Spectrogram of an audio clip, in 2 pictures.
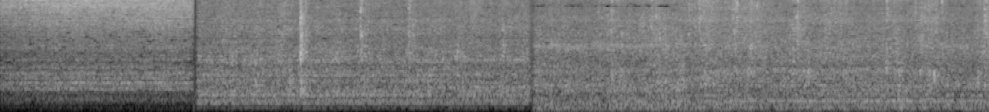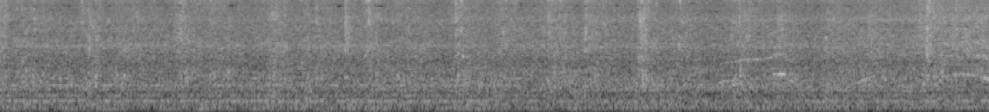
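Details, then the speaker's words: Maytag washing machine after repair, taken apart, blown out with compressor and vacuumed, then reassembled: steady even churn and water swish with low hum, no squeal or squeak; running smoothly. "Fixed it. No more squeak."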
